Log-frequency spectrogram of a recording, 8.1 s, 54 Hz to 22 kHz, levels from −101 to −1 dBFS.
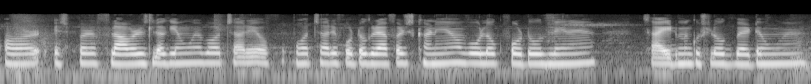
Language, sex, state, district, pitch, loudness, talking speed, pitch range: Hindi, female, Maharashtra, Aurangabad, 235 Hz, -18 LUFS, 205 wpm, 230-240 Hz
